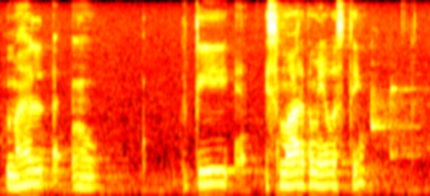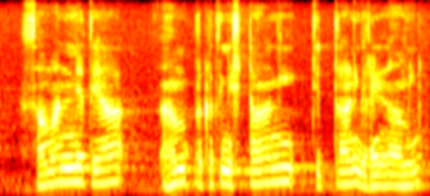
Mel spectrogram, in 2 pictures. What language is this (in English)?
Sanskrit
